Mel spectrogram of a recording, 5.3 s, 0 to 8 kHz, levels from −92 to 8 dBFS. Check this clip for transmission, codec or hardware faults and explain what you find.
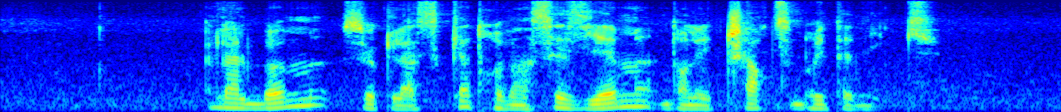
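No transmission, codec or hardware faults turn up anywhere in this speech. Nothing is heard above 8 kHz, which fits the normal bandwidth of a wideband call path such as G.722, and the microphone processing's high-pass filter trims the deepest bass as expected.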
